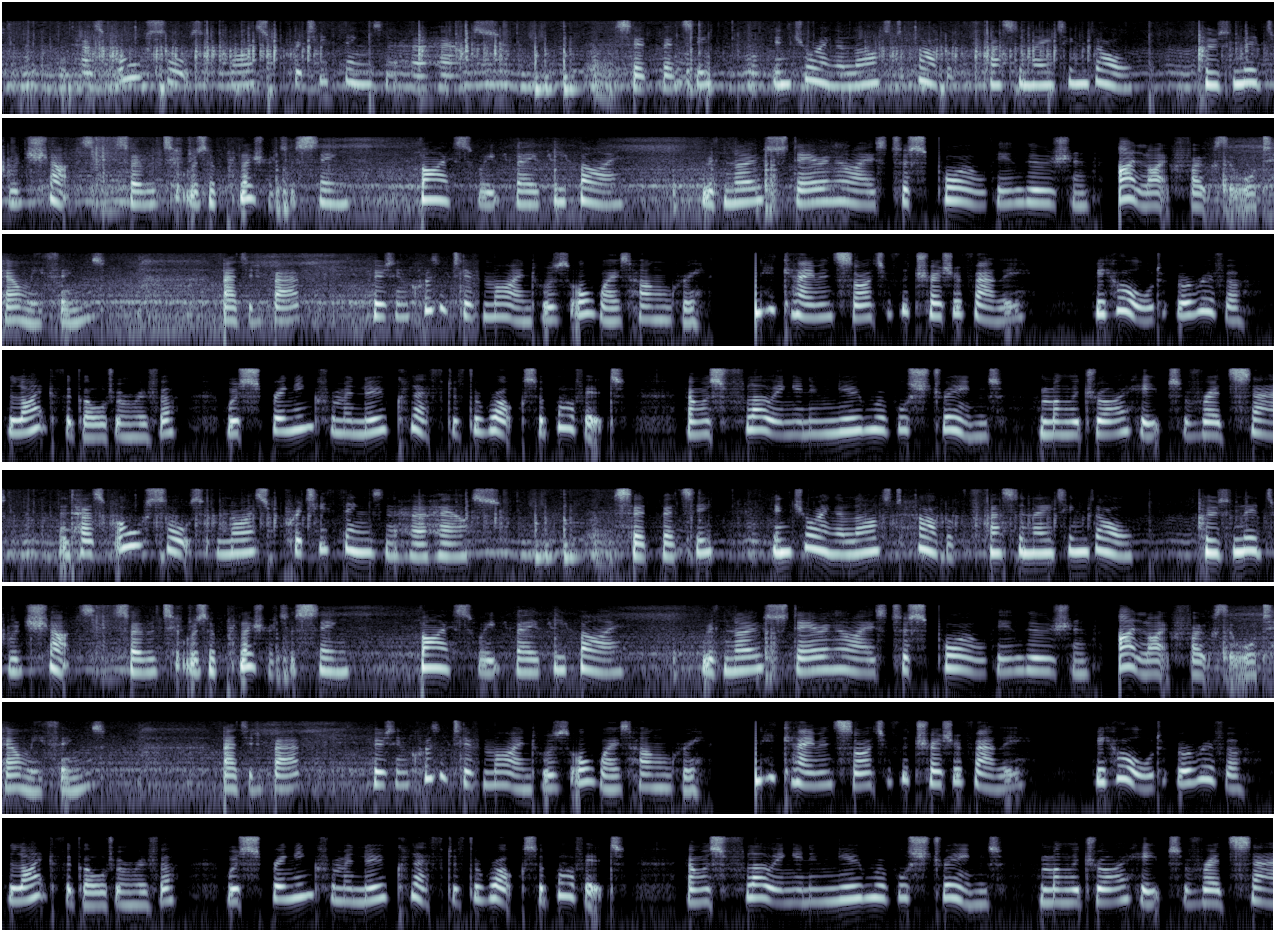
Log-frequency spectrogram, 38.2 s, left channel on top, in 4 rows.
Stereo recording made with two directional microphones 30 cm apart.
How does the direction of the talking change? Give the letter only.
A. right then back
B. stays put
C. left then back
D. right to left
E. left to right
D.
